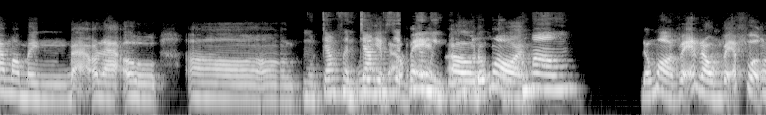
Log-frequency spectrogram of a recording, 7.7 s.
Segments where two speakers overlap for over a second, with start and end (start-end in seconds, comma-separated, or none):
3.5-5.2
